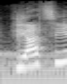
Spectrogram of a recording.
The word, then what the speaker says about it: Thiazi: were the ones to get alts, and then Thiazi, I think is how you pronounce. Yeah, okay, I got that right. Thiazi and Nidhoggr were the only 2 characters to be introduced.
